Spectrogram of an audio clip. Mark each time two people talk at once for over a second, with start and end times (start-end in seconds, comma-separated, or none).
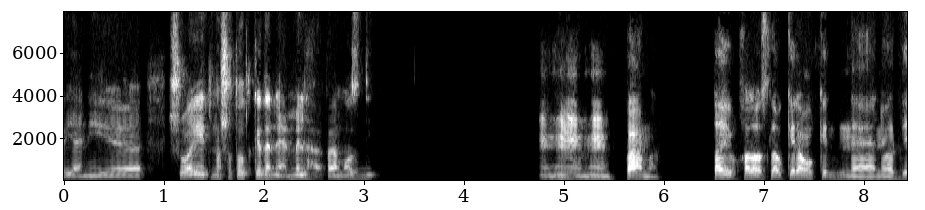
none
